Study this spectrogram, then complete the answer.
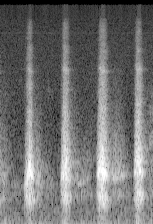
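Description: Four sharp, forceful Kapalabhati exhalations pushed out through the mouth on half a breath, evenly spaced about half a second apart, close and fairly quiet with faint breathy noise between.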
